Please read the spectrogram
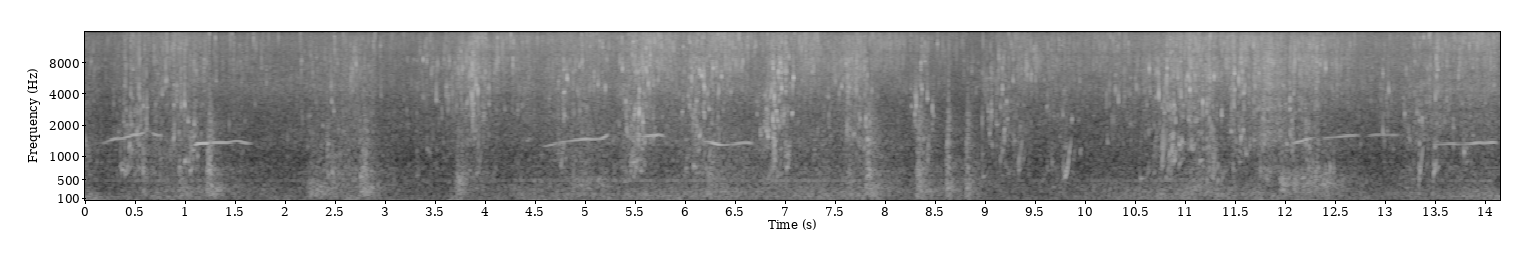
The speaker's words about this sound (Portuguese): ao nosso produtor André Penin que sacasse um pedaço do vídeo em que se ouça melhor o assobio. Portanto, eu peço a todos que façam silêncio. Isto não se ouve da maneira mais clara.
